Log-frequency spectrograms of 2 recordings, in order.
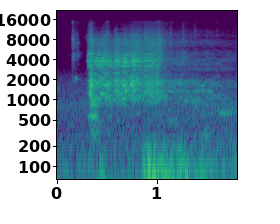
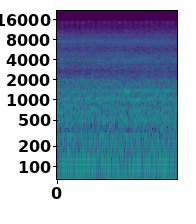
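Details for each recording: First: Nissan R33 Skyline with idle issue: engine catches with a burst, stumbles and sags briefly after start-up, then runs great; owner suspects idle air control valve, considers mass air flow sensor. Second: Nissan R33 Skyline whose idle air control valve is suspected to be failing; runs rough at first then clears: quiet, steady idle with an even hum and no stumbles or misses.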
